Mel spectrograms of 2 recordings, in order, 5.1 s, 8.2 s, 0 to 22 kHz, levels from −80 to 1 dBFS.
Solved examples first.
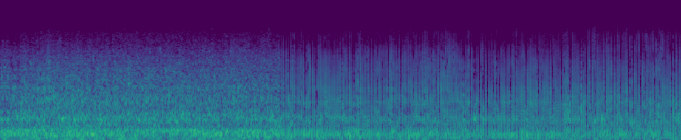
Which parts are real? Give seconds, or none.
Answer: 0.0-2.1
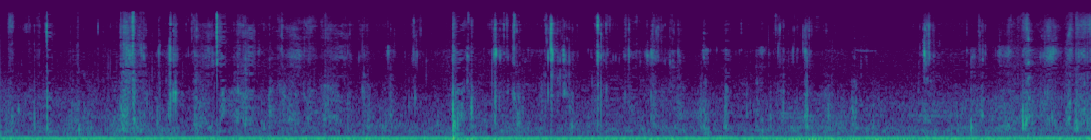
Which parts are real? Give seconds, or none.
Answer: 0.0-8.2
